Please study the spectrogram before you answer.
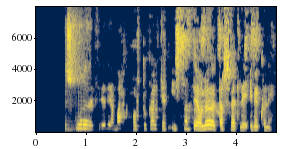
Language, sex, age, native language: Icelandic, female, 30-39, Icelandic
